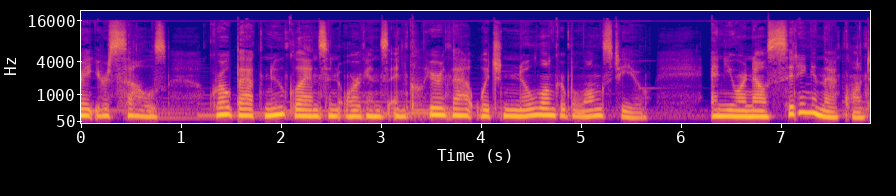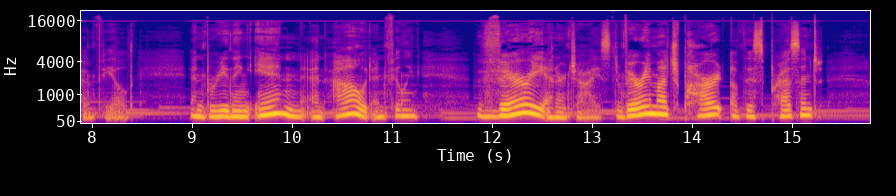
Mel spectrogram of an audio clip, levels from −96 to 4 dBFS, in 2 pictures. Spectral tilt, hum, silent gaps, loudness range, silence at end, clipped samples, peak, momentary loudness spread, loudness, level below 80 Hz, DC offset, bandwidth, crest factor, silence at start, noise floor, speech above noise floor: -6 dB/octave; none; none; 4 LU; 0.5 s; under 0.1%; 0 dBFS; 14 LU; -16 LUFS; -66 dBFS; under 0.1%; 16.5 kHz; 16 dB; 0 s; -49 dBFS; 34 dB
